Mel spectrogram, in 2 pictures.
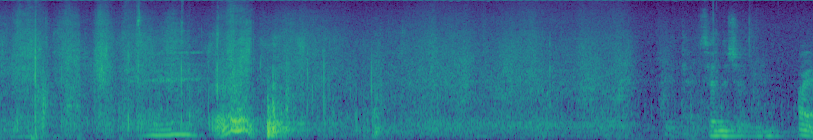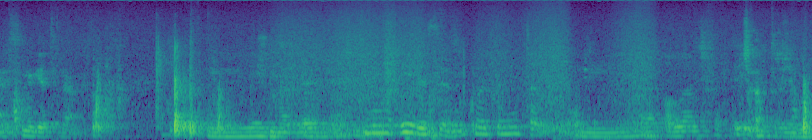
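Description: A heavy rug flaps and thuds onto the floor.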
